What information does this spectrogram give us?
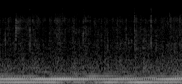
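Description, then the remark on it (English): Soft, steady rainfall with scattered drops pattering throughout, set against a low, sustained hum. No one speaks; the sound stays continuous and fairly quiet. “You listen to the drops of rain as they fall.”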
